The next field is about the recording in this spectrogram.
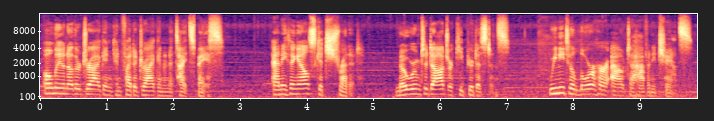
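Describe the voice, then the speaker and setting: A woman's voice: sits low, moderate pace, close to an everyday voice. Confident fantasy game dragon hunter played by a woman, practical, matter-of-fact, faint music behind. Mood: focused. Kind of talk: video game voice acting.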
